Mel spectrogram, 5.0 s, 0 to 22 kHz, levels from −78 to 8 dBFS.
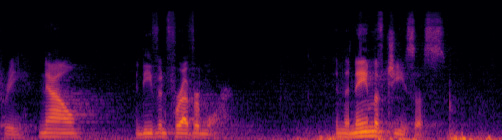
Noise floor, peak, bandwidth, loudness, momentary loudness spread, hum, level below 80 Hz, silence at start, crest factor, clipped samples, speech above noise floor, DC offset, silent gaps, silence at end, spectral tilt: -45 dBFS; -4 dBFS; 15.5 kHz; -25 LUFS; 21 LU; none; -36 dBFS; 0 s; 20 dB; under 0.1%; 21 dB; under 0.1%; none; 0 s; -6 dB/octave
